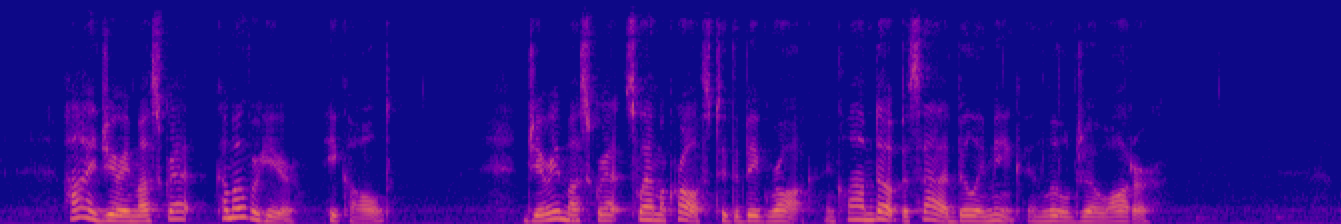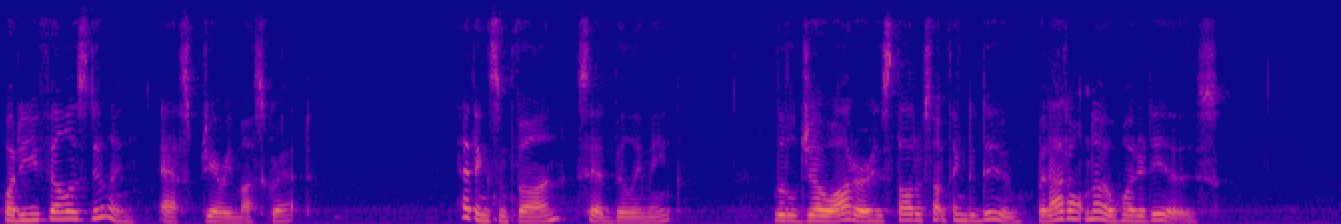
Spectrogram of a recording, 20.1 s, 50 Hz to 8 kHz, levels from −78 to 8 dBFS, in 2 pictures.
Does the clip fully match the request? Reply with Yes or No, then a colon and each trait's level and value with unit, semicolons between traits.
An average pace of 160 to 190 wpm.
Yes: average, 165 wpm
